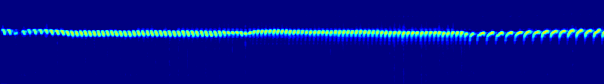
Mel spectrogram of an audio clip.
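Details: ['Canary singing a sustained, rapid rolling trill of high buzzy notes for about six seconds, barely changing pitch, then slowing slightly into a more spaced, pulsing trill at the end; no other sounds.']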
